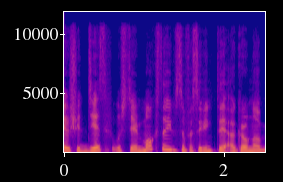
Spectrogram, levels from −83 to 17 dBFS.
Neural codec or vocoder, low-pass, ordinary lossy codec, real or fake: codec, 16 kHz in and 24 kHz out, 0.9 kbps, LongCat-Audio-Codec, four codebook decoder; 10.8 kHz; MP3, 96 kbps; fake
